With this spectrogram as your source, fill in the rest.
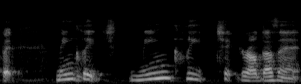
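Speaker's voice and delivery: very slow, drawn-out delivery.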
